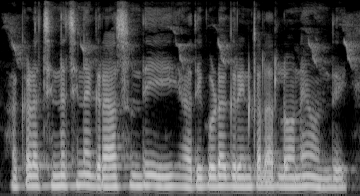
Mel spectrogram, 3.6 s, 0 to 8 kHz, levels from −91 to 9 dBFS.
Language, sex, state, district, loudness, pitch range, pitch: Telugu, male, Telangana, Mahabubabad, -16 LUFS, 145-160 Hz, 150 Hz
